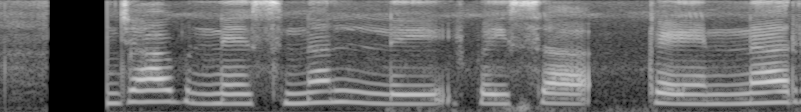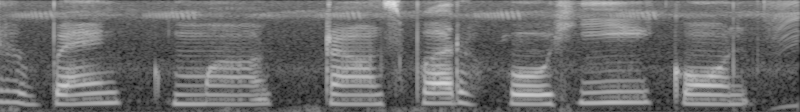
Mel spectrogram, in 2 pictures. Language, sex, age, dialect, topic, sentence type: Chhattisgarhi, female, 31-35, Northern/Bhandar, banking, question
